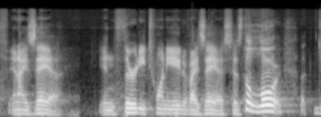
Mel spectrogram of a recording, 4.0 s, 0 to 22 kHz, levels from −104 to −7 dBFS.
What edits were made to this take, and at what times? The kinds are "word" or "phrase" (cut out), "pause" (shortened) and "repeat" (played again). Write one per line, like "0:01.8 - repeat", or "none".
0:01.0 - pause
0:03.0 - word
